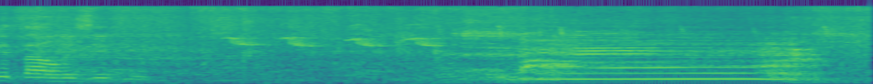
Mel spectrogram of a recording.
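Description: A cow mooing once: a single long, steady call that begins about two and a half seconds in.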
